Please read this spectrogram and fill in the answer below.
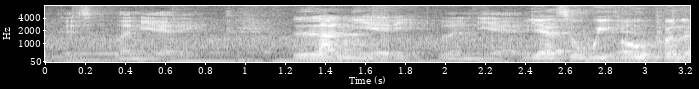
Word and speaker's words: Lanieri: without further ado let's jump in first correct pronunciation is lynnie a la Yeti yes we opened like in Italian and in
